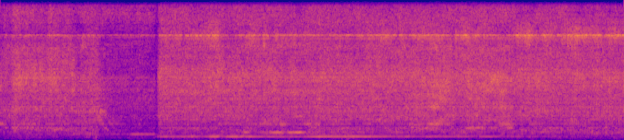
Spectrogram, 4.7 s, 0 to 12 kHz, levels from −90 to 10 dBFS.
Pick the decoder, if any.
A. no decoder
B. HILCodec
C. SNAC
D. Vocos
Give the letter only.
B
